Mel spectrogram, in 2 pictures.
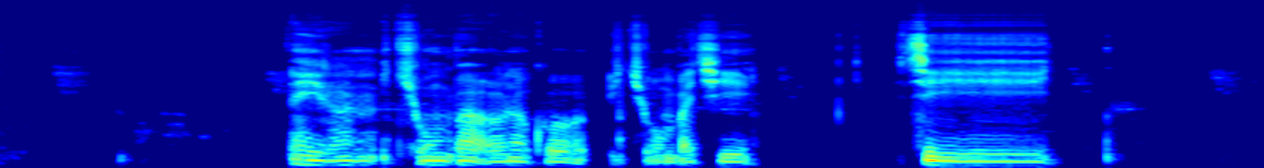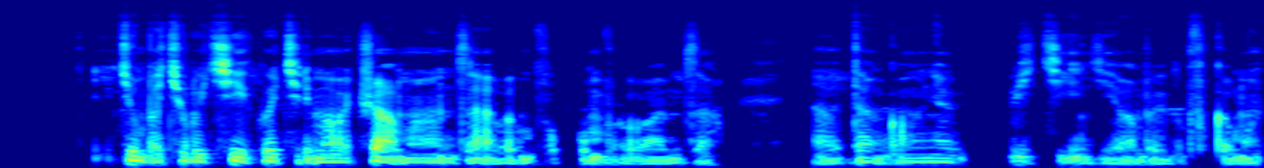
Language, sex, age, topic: Kinyarwanda, male, 18-24, government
